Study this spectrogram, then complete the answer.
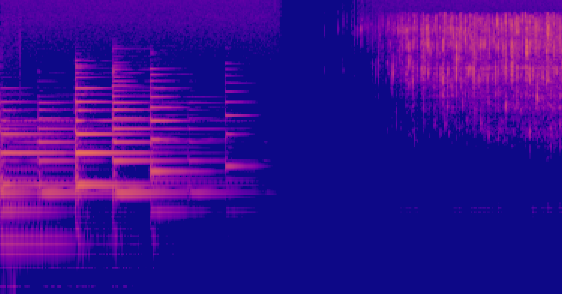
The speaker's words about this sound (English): Grandma washes the T-shirt.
